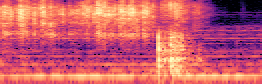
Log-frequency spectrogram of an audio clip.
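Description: A handful of dice, rolled for a stealth check in a tabletop game, clatters and rattles across a hard surface for just over a second, fairly quiet, with a brief murmur of a voice near the end.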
